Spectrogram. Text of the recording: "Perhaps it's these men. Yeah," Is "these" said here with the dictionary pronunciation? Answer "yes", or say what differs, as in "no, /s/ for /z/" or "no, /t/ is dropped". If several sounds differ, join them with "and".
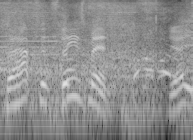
yes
